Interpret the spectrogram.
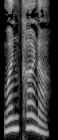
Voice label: "ವಣಖಾಣ", Kannada

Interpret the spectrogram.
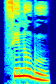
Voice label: "ಸಿನುಗು", Kannada

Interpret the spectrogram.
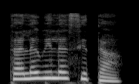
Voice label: "ತಲವಿಲಸಿತ", Kannada

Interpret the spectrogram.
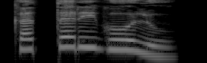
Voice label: "ಕುದುರೆಗಾಲ್", Kannada

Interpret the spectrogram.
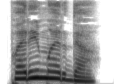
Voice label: "ಪರಿಮರ್ದನ", Kannada

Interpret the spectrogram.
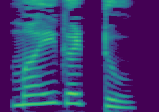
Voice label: "ಮೈಗಟ್ಟು", Kannada

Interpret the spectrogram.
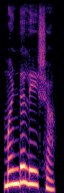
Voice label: "ಮಂಡಲಿಸು", Kannada

